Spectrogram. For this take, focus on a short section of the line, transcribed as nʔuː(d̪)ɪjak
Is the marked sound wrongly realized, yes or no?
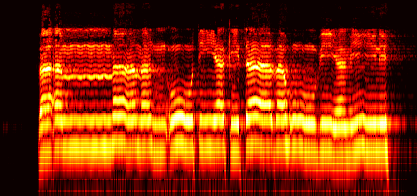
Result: yes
